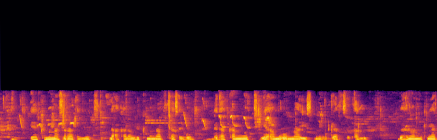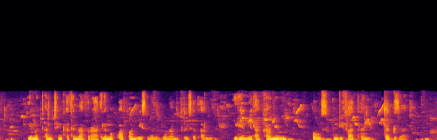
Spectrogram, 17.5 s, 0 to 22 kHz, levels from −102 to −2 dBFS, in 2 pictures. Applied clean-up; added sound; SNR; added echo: classical method log-MMSE.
